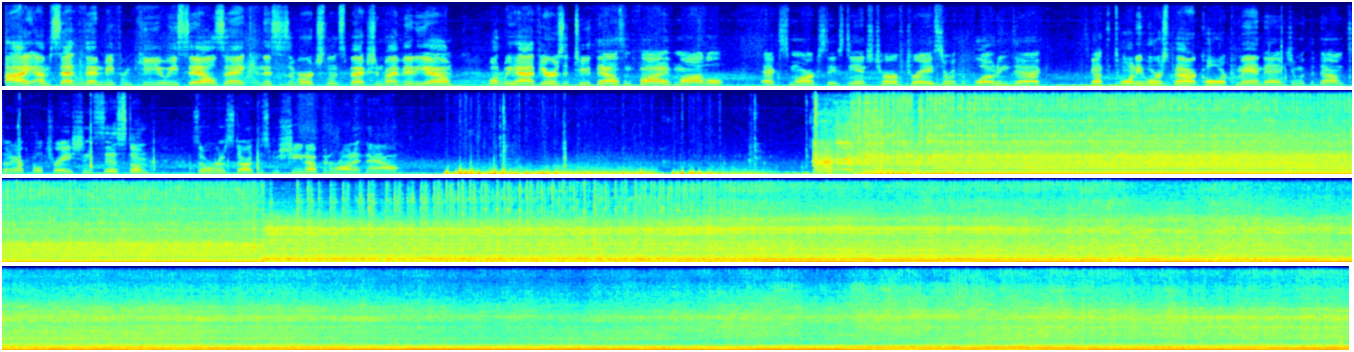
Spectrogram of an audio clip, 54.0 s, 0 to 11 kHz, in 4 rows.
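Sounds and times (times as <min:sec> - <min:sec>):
mower engine starting and running: 0:21.6 - 0:53.9.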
